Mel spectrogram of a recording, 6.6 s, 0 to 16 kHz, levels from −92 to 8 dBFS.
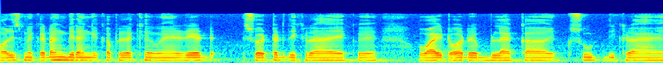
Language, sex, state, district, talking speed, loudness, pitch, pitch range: Hindi, male, Bihar, West Champaran, 215 wpm, -18 LUFS, 115 Hz, 110-120 Hz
